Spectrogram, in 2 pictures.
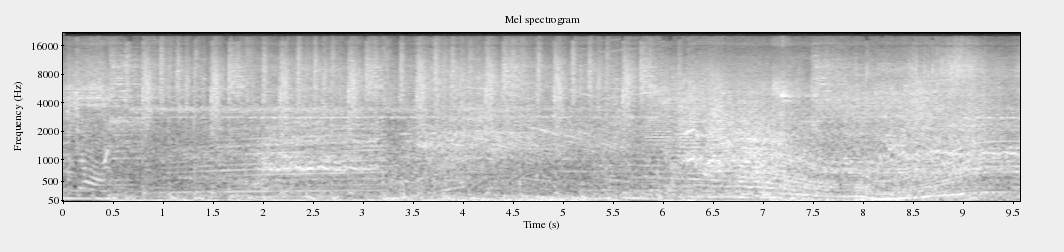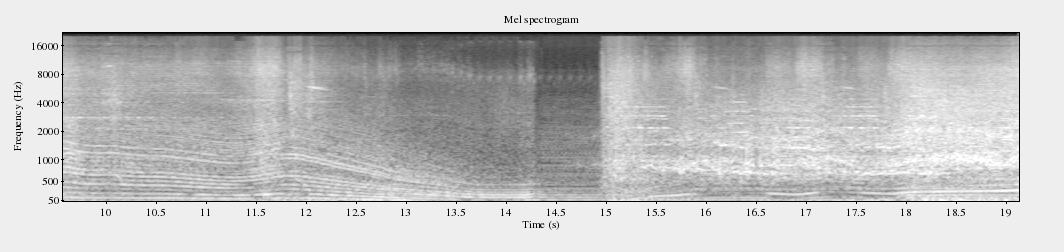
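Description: A Porsche and an Audi drag racing in Need for Speed Most Wanted (2005) produce continuous roaring engines that rise and fall through gear shifts, with tire squeals, while players talk over the game audio.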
